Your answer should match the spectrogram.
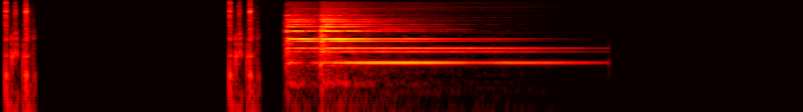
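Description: Subscribe-button animation sound effect: two quick mouse clicks at the start, two more about a second in, then a notification bell ding that rings out and fades over about a second and a half.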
